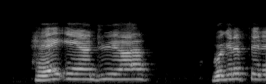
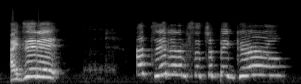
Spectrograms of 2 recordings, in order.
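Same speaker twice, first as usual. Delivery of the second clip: high squealing self-cheer, much higher and louder; excited squeal; 13 semitones higher, 8 dB louder than usual. Real, not acted. Crafter cheering herself for getting the live working, squealing. Proud self-praise after tech success.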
